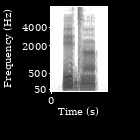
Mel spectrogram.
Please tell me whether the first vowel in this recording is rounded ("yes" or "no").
no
